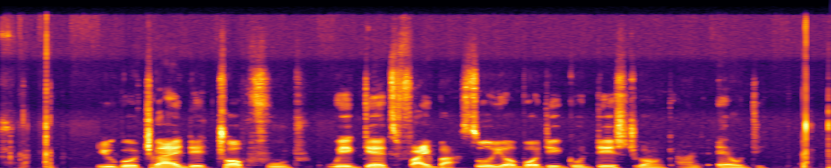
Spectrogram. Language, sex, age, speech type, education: Nigerian Pidgin, male, 30-45, spontaneous, tertiary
